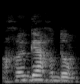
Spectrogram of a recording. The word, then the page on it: regardons: French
